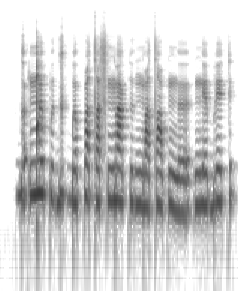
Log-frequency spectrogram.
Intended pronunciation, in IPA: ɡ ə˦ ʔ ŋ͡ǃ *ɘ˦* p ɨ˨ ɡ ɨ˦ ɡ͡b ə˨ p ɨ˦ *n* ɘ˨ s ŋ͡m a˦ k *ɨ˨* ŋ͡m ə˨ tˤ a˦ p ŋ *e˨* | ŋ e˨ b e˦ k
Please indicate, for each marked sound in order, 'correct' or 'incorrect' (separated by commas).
correct, incorrect, correct, incorrect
